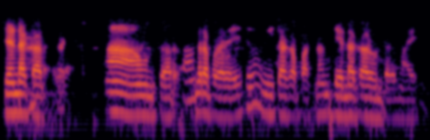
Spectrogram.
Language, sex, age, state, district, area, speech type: Telugu, male, 30-45, Andhra Pradesh, Visakhapatnam, rural, conversation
